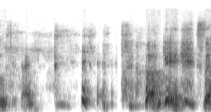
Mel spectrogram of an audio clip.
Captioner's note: laughs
